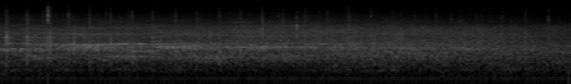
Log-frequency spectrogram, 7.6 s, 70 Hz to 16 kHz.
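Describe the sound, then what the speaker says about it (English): Family members cheer and applaud the Gibraltar captain at the Netball Europe U17 Championships 2016, a steady wash of crowd clapping and cheers with scattered sharp claps, moderately loud and sustained throughout. "Family cheering her on."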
